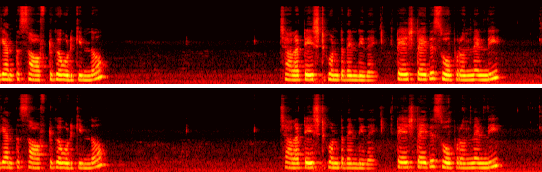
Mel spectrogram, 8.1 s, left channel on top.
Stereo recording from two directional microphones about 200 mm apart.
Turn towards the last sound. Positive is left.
turn(degrees=35)  # may be behind; listen again after turning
